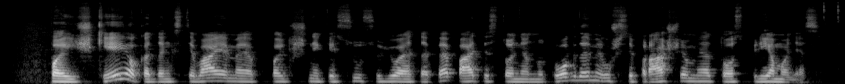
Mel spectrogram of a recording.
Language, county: Lithuanian, Panevėžys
